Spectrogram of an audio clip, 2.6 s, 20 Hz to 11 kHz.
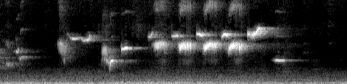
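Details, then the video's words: Song of a Linnet × Canary mule: scattered high chirps and a dropping note lead into a fast run of clear, repeated trilled notes that fade out, over a low background hum. "Linnet × Canary Hybrid / Mule 1 - Hänfling x Kanarien - Pardillo Pecho Rojo (Linaria Cannabina)"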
